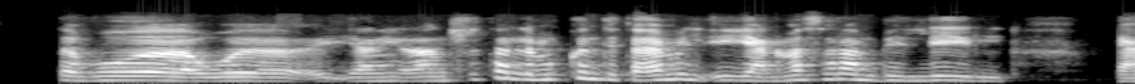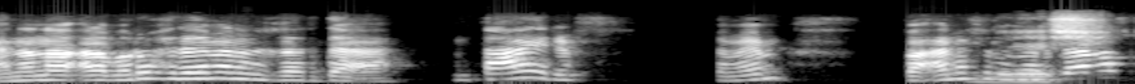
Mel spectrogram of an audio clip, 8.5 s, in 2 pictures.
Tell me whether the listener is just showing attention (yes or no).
yes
